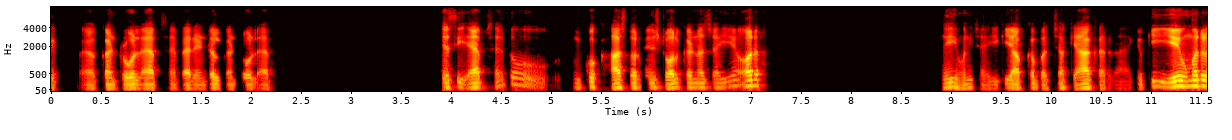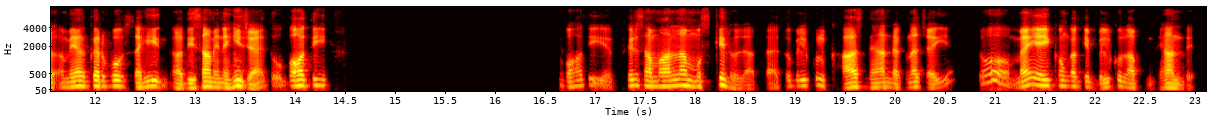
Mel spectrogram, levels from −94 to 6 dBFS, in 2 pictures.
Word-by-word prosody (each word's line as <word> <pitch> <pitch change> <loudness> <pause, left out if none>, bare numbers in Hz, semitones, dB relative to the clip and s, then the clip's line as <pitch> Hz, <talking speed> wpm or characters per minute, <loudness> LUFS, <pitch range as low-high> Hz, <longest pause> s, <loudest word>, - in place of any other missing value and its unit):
अ, 95 0 -13
control 95 +1 -2
apps 90 -1 -1
हैं, 95 - -12
parental 90 +1 -3
control 95 -1 -9
app. - - -28 1.7
ऐसी - - -5
apps 115 0 -8
हैं, - - -13
तो 190 -1 -11 0.6
उनको - - -6
खास 105 0 +2
तौर 115 - -3
पे 110 +1 -15
इंस्टॉल 105 -1 -1
करना 110 -1 -4
चाहिए 110 +6 -12
और 160 +2 +3 1.8
यही 115 +1 -3
होनी 100 -1 -9
चाहिए 85 -1 -19
कि - - -6
आपका - - -9
बच्चा - - -9
क्या 100 +2 +3
कर 90 -4 -11
रहा 90 0 -27
है, 90 - -27
क्योंकि 100 +9 -11
ये 135 - +10
उम्र 150 0 +4
में 130 +3 +4
अगर 145 +1 +3
वो 150 - +3
सही 135 +3 +1 0.2
अ, 100 - 0
दिशा 105 +6 +4
में 120 - -1
नहीं 140 +8 +4
जाए, - - +3
तो - - -14
बहुत 155 +2 +5
ही 160 -2 -2 2.4
बहुत 150 +6 -7
ही, - - -8 0.2
फिर 155 +1 0
सँभालना 145 +2 +3
मुश्किल 135 +3 -1
हो 95 - -10
जाता 85 -1 -13
है, - - -13
तो 140 - -16
बिल्कुल 155 +2 -6
खास 125 0 +4
ध्यान 115 0 -2
रखना 115 +5 -2
चाहिए, 105 -5 -5 0.3
तो - - -3
मैं - - +6
यही 160 -4 +9
कहूँगा 150 -3 -3
कि 135 0 -2
बिल्कुल 110 0 -6
आप 105 - -2
ध्यान 100 +1 0
दें। - - -16
115 Hz, 175 wpm, -25 LUFS, 100-145 Hz, 2.4 s, ये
